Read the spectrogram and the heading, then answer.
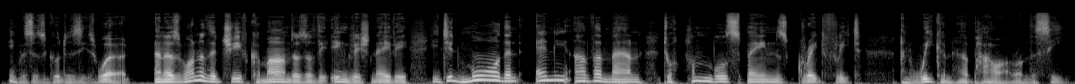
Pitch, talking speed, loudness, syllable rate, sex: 110 Hz, 205 wpm, -21 LUFS, 4.9 syllables/s, male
